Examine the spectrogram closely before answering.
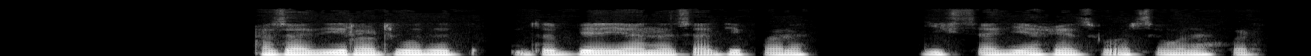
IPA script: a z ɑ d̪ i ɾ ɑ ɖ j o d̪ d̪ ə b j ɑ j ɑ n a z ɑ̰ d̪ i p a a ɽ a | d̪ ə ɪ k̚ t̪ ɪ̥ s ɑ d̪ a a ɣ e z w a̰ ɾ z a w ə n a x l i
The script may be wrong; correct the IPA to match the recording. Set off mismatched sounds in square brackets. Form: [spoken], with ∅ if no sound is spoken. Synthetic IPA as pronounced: a z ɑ d̪ i ɾ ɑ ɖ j o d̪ d̪ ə b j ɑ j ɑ n a z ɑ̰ d̪ i p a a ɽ a | d̪ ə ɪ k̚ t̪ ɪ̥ s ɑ d̪ [i] a ɣ e z w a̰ ɾ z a w ə n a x [ɽ] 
